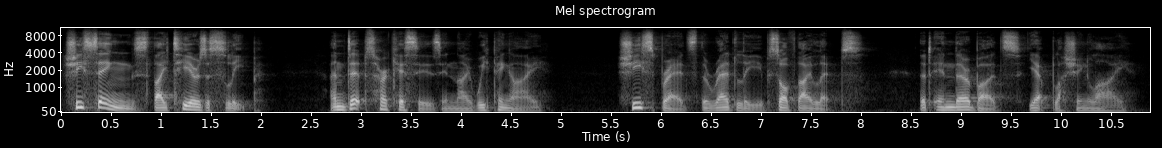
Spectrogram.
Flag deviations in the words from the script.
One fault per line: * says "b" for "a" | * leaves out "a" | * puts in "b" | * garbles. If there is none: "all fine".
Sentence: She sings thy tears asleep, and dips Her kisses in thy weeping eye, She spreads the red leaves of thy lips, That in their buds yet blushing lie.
all fine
